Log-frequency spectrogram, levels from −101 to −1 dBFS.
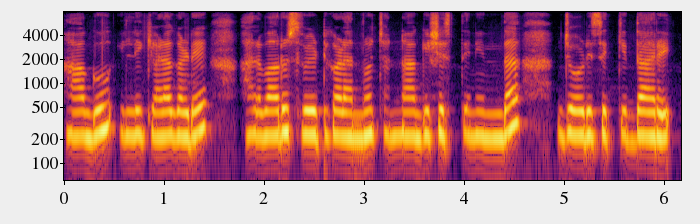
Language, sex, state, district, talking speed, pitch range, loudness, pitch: Kannada, female, Karnataka, Bidar, 85 wpm, 220-235 Hz, -14 LUFS, 225 Hz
